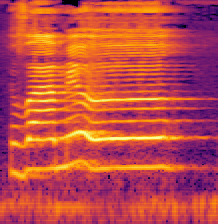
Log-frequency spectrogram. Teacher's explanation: نون ساکن کو میں نے چھپا کے ادا کیا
